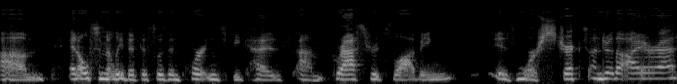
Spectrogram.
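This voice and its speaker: Close and dry with no echo, a woman's fairly high voice carries vocal fry and ordinary pitch variation. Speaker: webinar participant reporting from breakout group. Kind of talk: group report-out in webinar. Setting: video call.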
